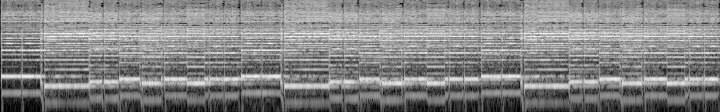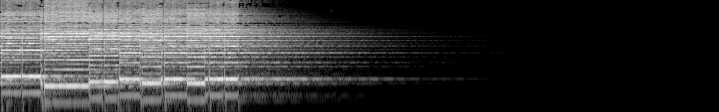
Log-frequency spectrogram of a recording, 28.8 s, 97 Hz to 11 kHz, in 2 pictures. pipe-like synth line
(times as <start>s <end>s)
0.3s 21.0s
